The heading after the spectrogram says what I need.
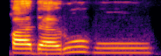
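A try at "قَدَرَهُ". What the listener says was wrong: قاف کو موٹا بھی کریں. قدرہ.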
